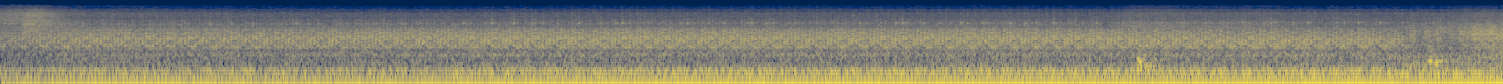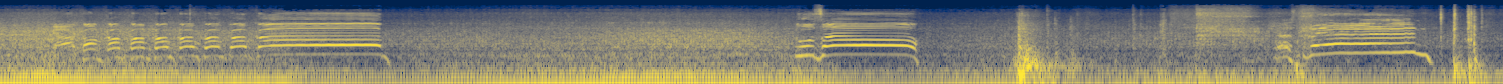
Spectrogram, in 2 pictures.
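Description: Mercedes-Benz Actros truck's diesel engine running steadily. In the second half come three separate high-pitched tones, each about a second long, and a single sharp knock.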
